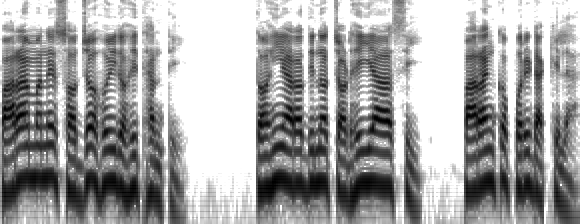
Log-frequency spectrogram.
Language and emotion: Odia, neutral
